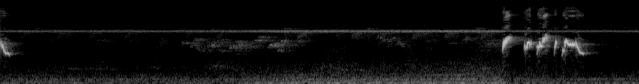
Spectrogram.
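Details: A red-whiskered bulbul recording from Thailand for training caged birds. Mostly hush with a soft distant trill, then near the end one loud, rapid phrase of four or five liquid rising-falling whistles, under a steady high whine.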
